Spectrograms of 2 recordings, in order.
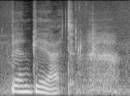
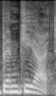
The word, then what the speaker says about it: Ben-Ghiat: Ruth Ben-Ghiat, Professor of History and Italian Studies at New York University, and Dr.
